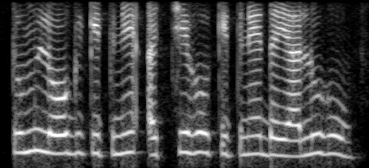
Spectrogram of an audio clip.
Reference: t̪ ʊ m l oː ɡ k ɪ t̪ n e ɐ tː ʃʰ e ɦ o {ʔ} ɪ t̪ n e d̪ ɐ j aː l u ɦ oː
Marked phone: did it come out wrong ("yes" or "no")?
yes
